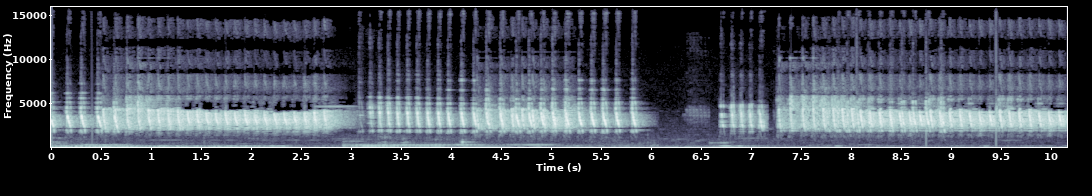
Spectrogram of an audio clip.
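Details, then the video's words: Fast, tight 'tembakan' song of the striated grassbird: long, dense, high-pitched trills in three stretches separated by short gaps, with a soft low murmur under the first parts. "tembakan kapas tembak"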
